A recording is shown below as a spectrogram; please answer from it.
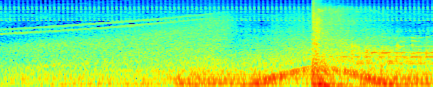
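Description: Outro logo sting: a rising whoosh with a whistling sweep climbing over about three seconds, then a heavy impact hit just before the end, ringing into held synth tones.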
